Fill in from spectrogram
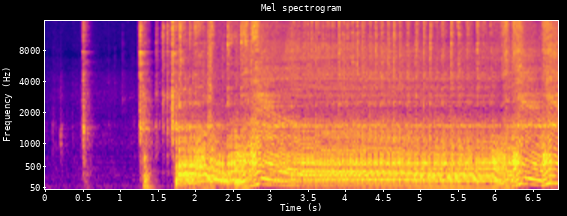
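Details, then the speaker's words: Husqvarna 266XP chainsaw: revs around 4000–5000 rpm, pitch wanders up and down, nearly dies on throttle then lights up again; owner says it is loading up with fuel as if it had an air leak. "it's all over the place it sounds good it's crisp but then it's not uh it's loading up with fuel like it has an air leak"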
